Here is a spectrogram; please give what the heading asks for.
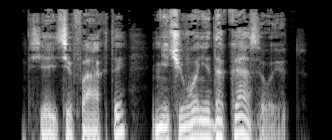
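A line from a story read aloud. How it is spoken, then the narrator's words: Less calm objection. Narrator (Russian): уже не так спокойно возразил Ллойд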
